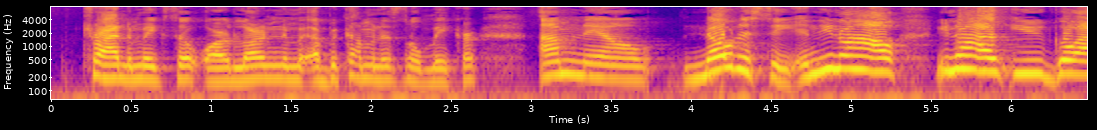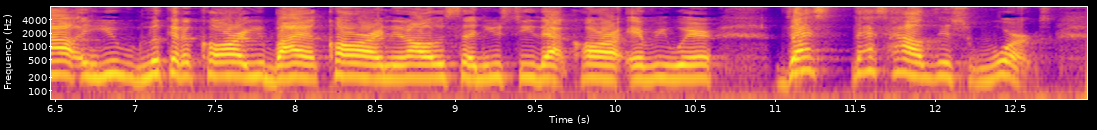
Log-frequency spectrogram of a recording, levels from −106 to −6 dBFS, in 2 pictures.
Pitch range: 185-240 Hz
